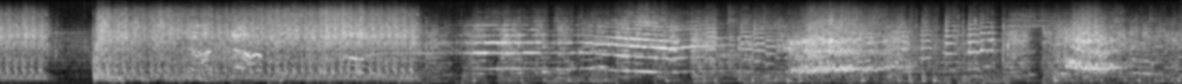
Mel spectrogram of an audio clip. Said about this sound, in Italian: Avanti campione, spara! Quell'ico de ferro non sbaglia un colpo.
